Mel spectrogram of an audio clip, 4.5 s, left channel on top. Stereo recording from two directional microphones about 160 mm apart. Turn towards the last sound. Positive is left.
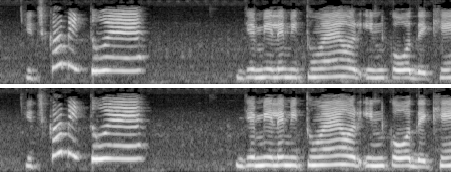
turn(degrees=-60)  # may be behind; listen again after turning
